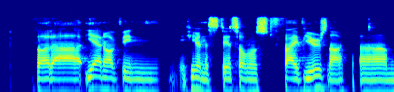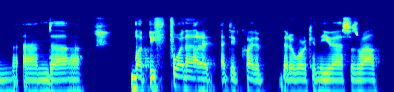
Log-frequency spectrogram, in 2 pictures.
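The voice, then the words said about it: Irish accent. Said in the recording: “based on that accent ... I'm Irish originally. I'll try and speak slow because we have a tendency to speak fast”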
